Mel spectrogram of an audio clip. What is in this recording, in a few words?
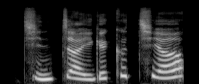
crying, monologue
